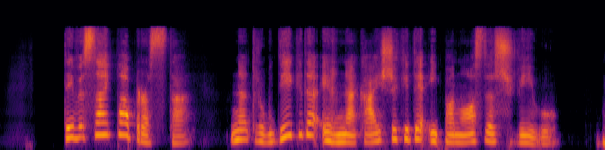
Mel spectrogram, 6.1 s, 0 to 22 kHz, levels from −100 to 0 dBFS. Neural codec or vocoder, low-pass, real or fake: codec, 16 kHz in and 24 kHz out, 0.9 kbps, LongCat-Audio-Codec, fine tuned four codebook decoder; 10.8 kHz; fake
